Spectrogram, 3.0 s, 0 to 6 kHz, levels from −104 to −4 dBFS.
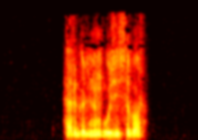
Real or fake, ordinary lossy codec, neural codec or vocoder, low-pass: real; MP3, 32 kbps; none; 5.4 kHz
